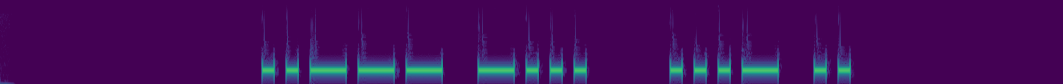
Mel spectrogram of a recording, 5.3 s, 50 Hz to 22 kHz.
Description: Morse code, heard as a keyed tone, about 20 wpm, 700 Hz. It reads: 2B VI
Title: Field Day Exchanges Encore - 20wpm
